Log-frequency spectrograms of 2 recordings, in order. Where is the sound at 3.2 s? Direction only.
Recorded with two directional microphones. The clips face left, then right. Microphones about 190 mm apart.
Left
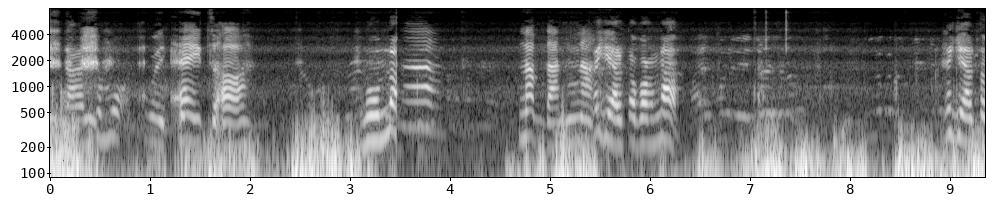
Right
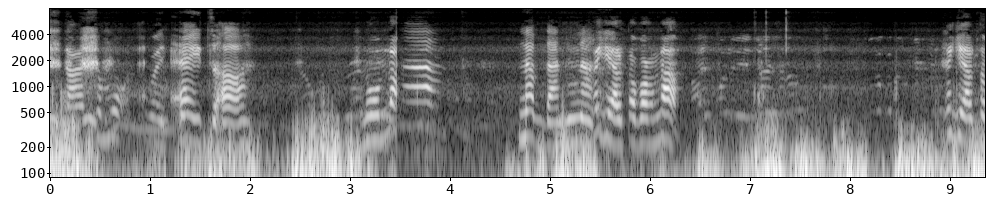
45° left (ahead or behind).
